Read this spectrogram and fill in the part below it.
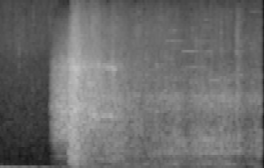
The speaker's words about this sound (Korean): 거친 마찰음이 들려왔다. 그리곤 폭탄이 터진 듯한 충격음이 이어졌다.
